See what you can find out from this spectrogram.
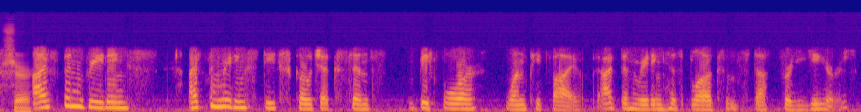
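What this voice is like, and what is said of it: Hoarse voice from laryngitis. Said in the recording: “I have laryngitis, so I'm hoping my voice will last.”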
